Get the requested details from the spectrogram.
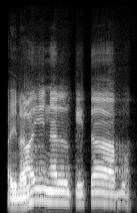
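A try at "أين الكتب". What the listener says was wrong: Tidak, tidak ada alifnya. Tidak ada alifnya. Coba lihat. Ainal. Di sini tidak ada alif. Di taknya tidak ada alif.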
